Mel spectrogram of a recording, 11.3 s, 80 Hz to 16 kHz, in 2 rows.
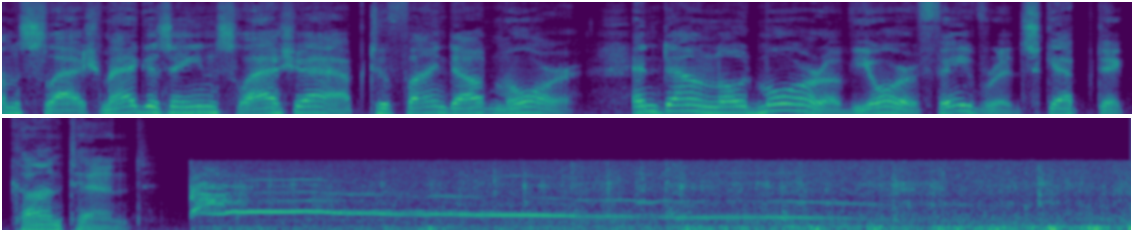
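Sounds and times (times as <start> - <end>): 
speech: 0.0 - 6.7
wolf howling: 6.6 - 10.4.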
